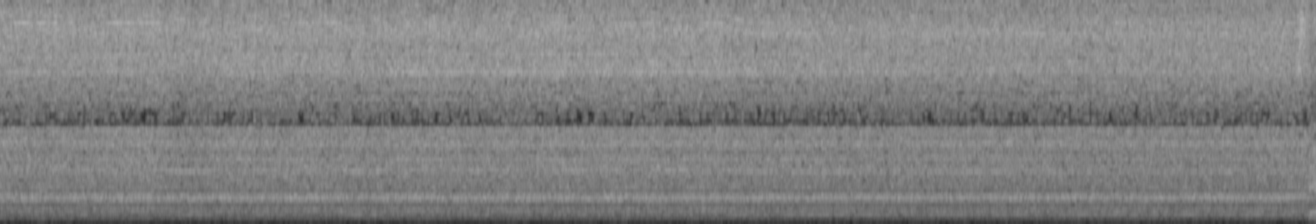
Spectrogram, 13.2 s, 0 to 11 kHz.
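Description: A hair dryer under repair, its heating element at 50% and its fan at raised speed, running with a steady, loud, unbroken whine and rushing airflow for the whole stretch, with no talking.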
